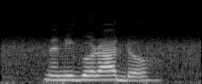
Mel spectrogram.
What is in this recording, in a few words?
Cebuano; making sure - nanigurado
